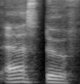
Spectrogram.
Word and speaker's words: asdf: and stuff like that it's pronounced as doof that's astm it's you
